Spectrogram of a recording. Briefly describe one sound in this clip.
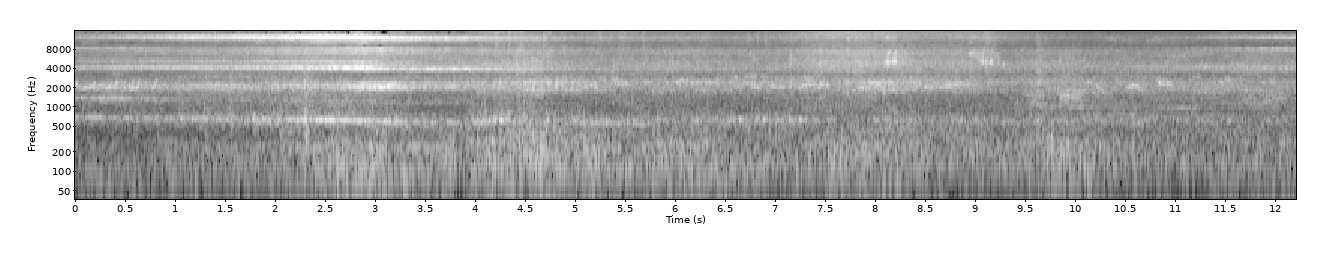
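An electric train rumbles past close by, slowing down.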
